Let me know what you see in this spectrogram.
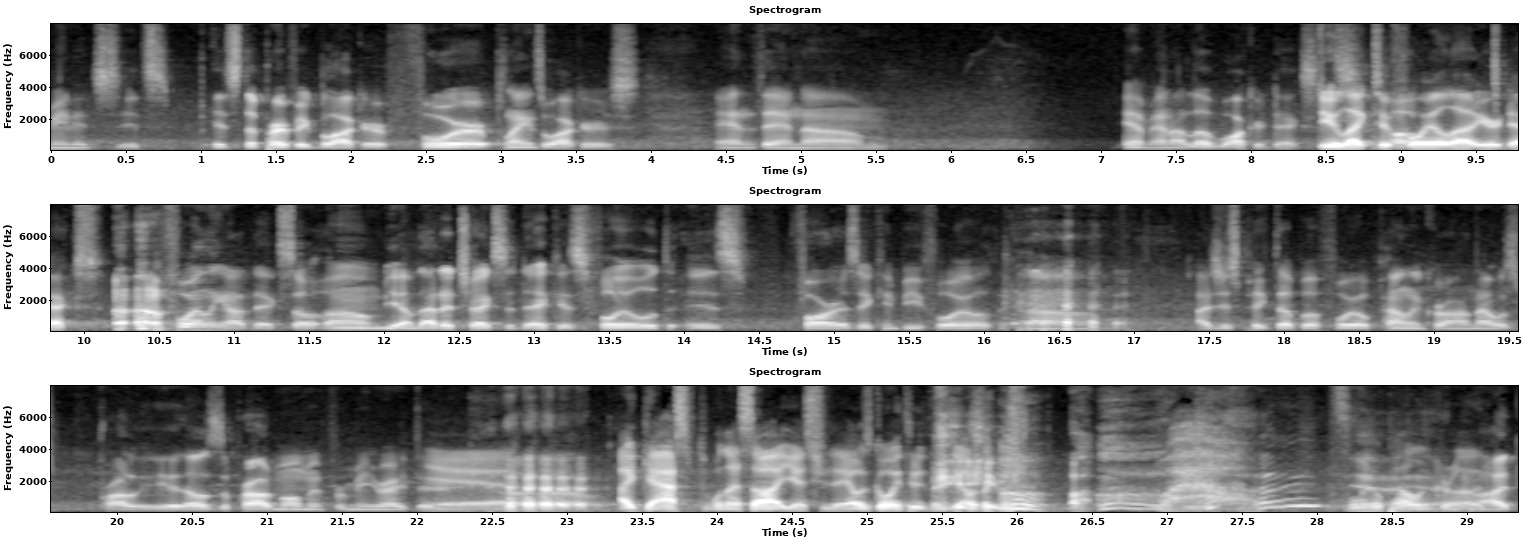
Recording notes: LIVE at GP Vegas.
